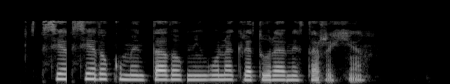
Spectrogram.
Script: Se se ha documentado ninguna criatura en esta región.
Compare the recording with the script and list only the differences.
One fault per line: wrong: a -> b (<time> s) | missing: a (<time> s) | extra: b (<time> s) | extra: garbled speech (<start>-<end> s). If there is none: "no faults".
no faults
